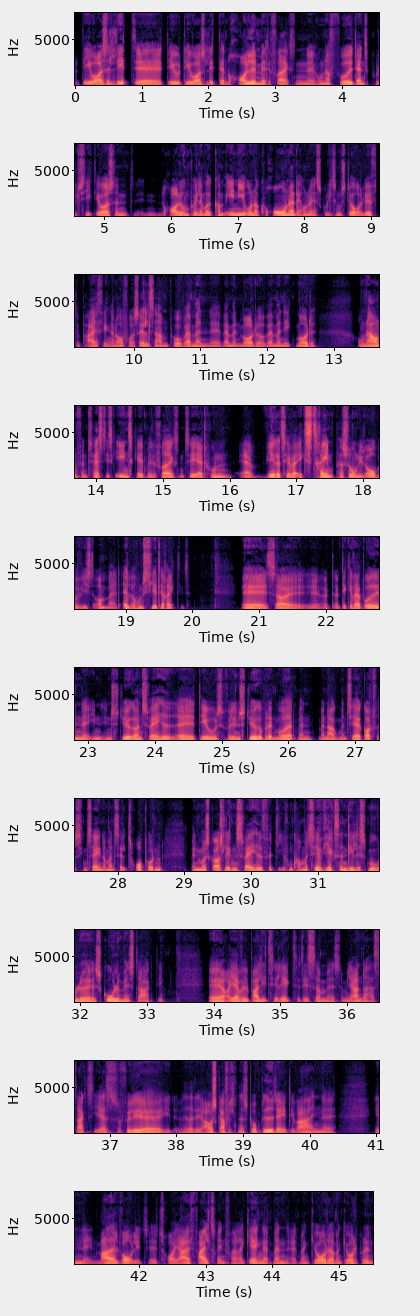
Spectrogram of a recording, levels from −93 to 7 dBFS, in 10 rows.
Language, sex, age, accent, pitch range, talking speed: Danish, male, 30-49, native, 100-125 Hz, 255 wpm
